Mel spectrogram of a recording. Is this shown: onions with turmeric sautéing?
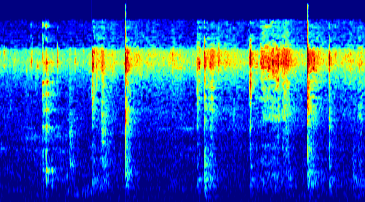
yes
